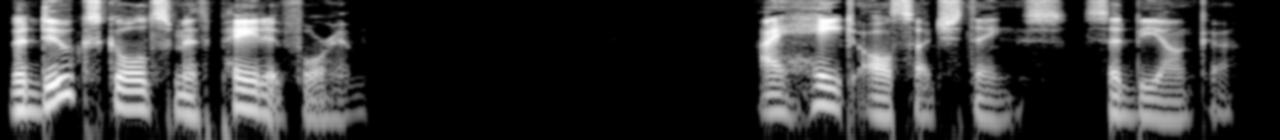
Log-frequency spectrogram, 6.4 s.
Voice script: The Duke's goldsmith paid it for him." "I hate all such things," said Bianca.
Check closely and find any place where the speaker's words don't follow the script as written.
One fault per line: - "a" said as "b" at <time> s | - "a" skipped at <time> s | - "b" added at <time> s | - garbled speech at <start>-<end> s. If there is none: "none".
none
